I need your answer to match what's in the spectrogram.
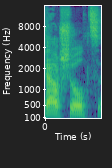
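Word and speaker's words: Hauschildt: Yeah, so social media, Facebook is Mitch Hauschultz, and I'll spell that because people, well, you can probably get it in the notes, but I'll spell it anyway.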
